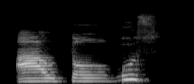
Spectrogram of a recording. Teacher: Autobús, acento en la última sílaba, termina en NS o vocal, por lo tanto lleva tilde.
